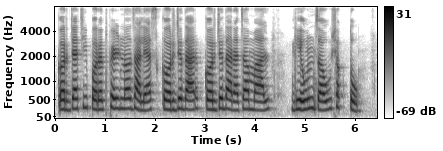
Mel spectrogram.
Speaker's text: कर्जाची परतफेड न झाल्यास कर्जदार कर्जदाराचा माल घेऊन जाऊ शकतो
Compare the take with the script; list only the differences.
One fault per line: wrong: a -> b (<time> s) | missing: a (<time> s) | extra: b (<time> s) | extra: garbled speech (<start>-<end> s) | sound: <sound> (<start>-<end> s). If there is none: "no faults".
no faults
